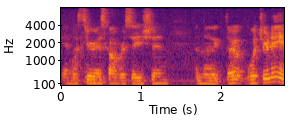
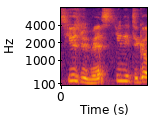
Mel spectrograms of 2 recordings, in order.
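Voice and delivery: mock extremely polite, courteous, well-mannered tone; 5 semitones higher than usual. Retelling how the new guy asked someone to leave: imitating someone speaking politely. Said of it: "like, so politely".

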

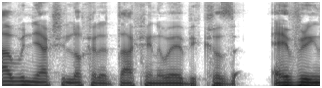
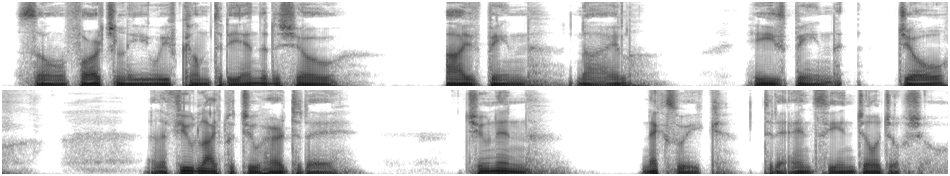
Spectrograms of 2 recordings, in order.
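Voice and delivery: mock seductive voice, lower pitch; 3 semitones lower than usual. Signing off the show after being asked: put-on sexy voice. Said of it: "Do the sexy voice".

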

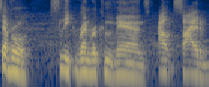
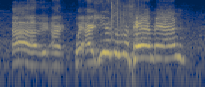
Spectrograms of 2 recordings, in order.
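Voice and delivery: put-on granny voice, much higher pitch. Answering the door while pretending to be a granny: granny impression. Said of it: "do my best Granny impression with my voice changing".

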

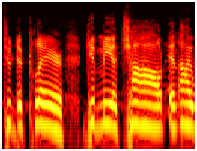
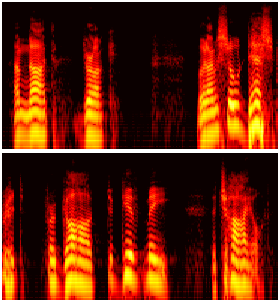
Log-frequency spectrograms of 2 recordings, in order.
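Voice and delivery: put-on voice, low, tearful and breaking; 4 semitones lower, 4 dB quieter than usual. Retelling Hannah's answer in the house of God, acting out a tearful, broken voice. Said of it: "through tears, broken voice".

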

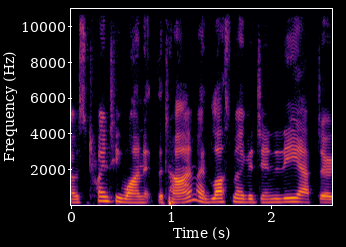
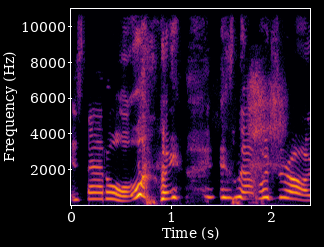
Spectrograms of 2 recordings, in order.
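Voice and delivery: giggling through the words, very high pitch; 12 semitones higher, 5 dB louder than usual. Retelling her mum's relieved reply: imitating mum giggling while talking. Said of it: "she had a little giggle and she was like".

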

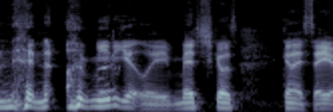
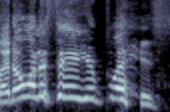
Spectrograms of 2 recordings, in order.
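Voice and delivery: full-throated, high, very loud yell; 10 dB louder than usual. Retelling a favourite scene, quoting a character's line, retelling a yell. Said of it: "And Mitch just yells".

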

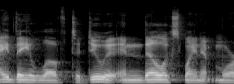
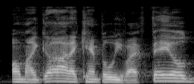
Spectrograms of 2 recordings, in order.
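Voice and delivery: put-on screaming at top of lungs, higher; 2 semitones higher than usual. Describing kids at a school while a boy phones his dad: retelling kids screaming. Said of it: "screaming at the top of their lungs".

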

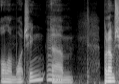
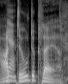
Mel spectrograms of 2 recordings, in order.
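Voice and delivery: put-on deliberately poor Southern accent; 3 semitones higher, 3 dB quieter than usual. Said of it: "one of the worst like Georgian Louisiana accents".

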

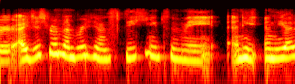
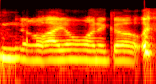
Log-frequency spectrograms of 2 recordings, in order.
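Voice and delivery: put-on, acted-out crying. Recalling a moment when the speaker's mom asked if they were ready, acting out their past self: retelling crying as a kid. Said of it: "And I started crying".

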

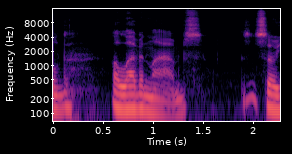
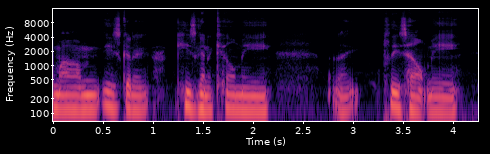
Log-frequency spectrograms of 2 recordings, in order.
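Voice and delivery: put-on pleading tone. Retelling a scam call that played a daughter's faked voice: imitating a daughter's pleading voice. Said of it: "her daughter's voice".

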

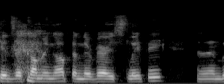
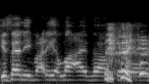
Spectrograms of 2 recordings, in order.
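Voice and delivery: mock, high-pitched rock-star stage yell; 7 semitones higher than usual. Acting out a friend in costume yelling to a crowd: imitating someone yelling. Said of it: "He'd be yelling".

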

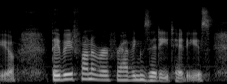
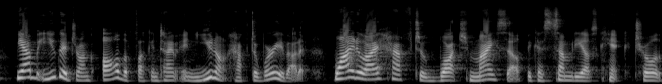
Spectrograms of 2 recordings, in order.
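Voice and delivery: imitated aggressive, combative tone. Retelling an argument with the dad: imitating own aggressive retort. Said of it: "I got really aggressive".

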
